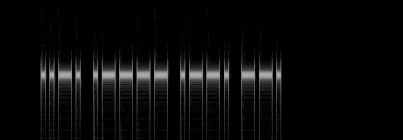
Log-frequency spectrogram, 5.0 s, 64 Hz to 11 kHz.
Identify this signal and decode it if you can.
Morse code, heard as a keyed tone, about 22 wpm, 700 Hz. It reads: F1PG
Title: DXCC-100 Call Signs - 4 Characters - Repeated 2x - 22wpm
